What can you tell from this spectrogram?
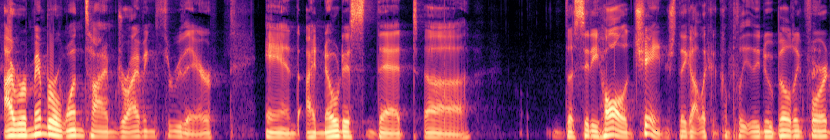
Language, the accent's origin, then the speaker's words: English; Mesquite, Texas, United States; also born or lived in Tyler, Texas; I grew up in Dallas, um, but did spend a lot of time in Tyler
